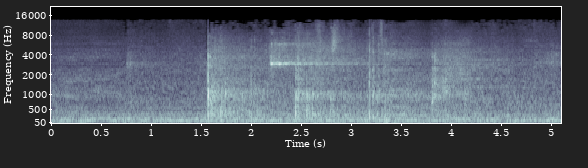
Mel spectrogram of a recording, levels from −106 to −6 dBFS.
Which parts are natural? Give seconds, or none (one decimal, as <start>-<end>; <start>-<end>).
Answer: 0.7-3.4; 4.2-5.1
